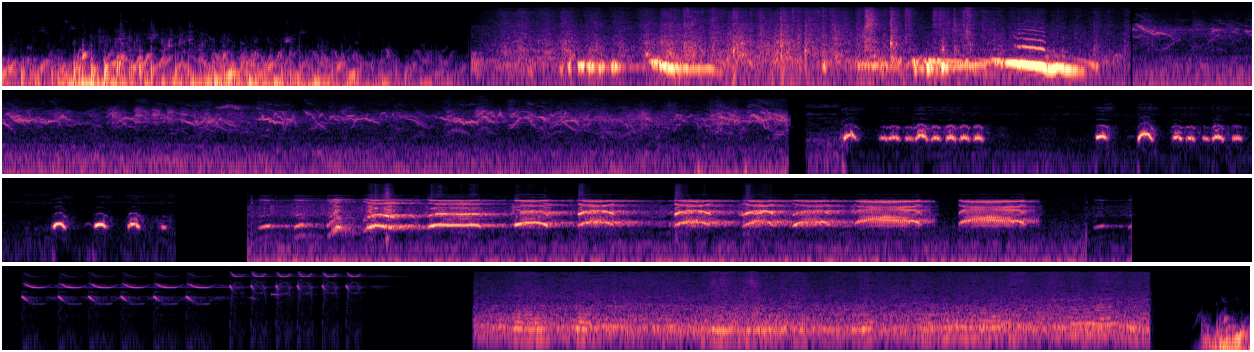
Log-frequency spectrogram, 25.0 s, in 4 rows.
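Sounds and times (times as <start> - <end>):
pigeons cooing: 2.4 - 5.6
wings fluttering: 2.4 - 5.6
sparrow chirping rapidly: 5.1 - 13.4, 18.9 - 20.6.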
